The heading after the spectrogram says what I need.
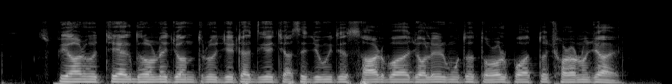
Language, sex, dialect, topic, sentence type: Bengali, male, Standard Colloquial, agriculture, statement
